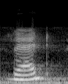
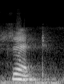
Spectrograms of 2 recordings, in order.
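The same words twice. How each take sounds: First: The vowel is short, like 'red'. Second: The same.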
